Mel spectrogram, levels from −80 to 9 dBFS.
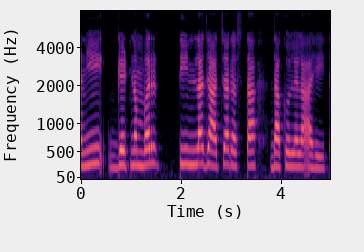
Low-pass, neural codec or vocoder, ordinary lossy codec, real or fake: none; codec, 16 kHz, 8 kbps, FunCodec, trained on Chinese and English, 25 frames a second; none; fake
